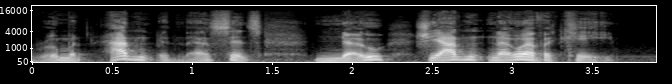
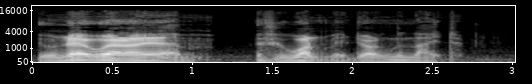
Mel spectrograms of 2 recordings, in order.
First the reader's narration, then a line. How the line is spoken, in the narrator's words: he murmured in a gruff undertone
